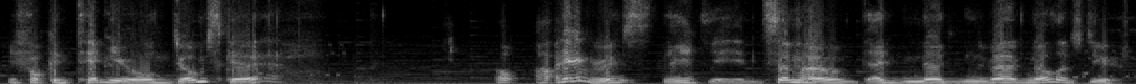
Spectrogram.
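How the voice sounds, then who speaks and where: A man with a husky voice, joking and play-acting casually while dubbing a game with others on a livestream. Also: a little high, animated, unhurried, soft background music, rough recording. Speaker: player in a group game livestream.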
